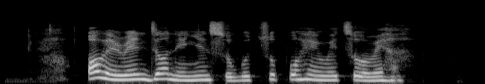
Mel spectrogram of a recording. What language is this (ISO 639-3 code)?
ibo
